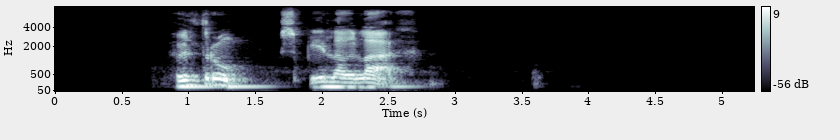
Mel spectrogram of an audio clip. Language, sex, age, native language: Icelandic, male, 30-39, Icelandic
